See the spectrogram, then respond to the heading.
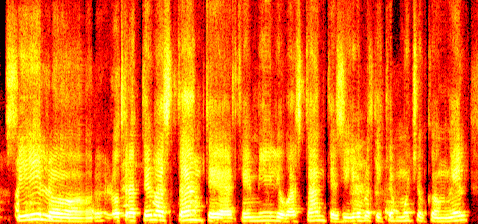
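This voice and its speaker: A man's voice: high voice, takes it slowly, gravelly, crowd noise. An older man with a Mexican accent chatting casually in a rambling, repetitive way, telling anecdotes on a video call. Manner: rambling, repeats phrases. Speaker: guest, theatre artist.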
